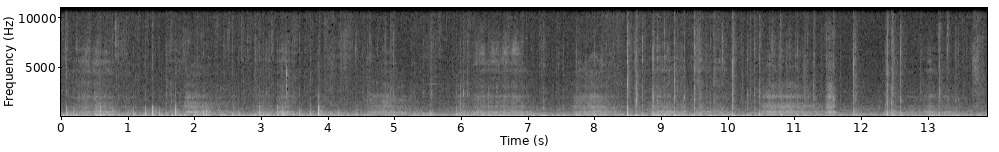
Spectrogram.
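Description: Fingertips scratching and rubbing short buzz-cut hair close to the microphone: a dense crackling rustle with many sharp clicks, coming in waves as the hands move over the scalp.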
